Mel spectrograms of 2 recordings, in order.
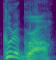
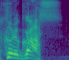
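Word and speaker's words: coup de grâce: It's the coup de grace, even though it's spelled Grace, yet Kevin Patrick says it literal. Oh, the coup de grace, the coup de grace.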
